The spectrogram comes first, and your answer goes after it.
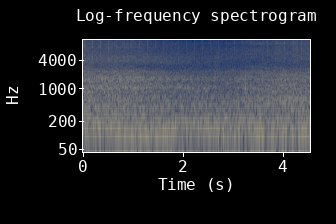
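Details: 2007 Toyota Tundra 5.7L V8 at about 170,000 miles, warm idle: fast, light, even ticking following rpm, mainly on the driver's side, after warm-up; unchanged by Moly additive or a switch from 0W-20 to 5W-30, dealer calls it normal.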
